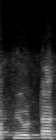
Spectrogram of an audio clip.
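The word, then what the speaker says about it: Pyotr: है पीठा करके या प्योता के पी ए ओ टी आर करके तर साइलेंट करना पड़ेगा सॉरी मदर नोट कप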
